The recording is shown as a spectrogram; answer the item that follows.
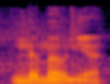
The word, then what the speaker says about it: pneumonia: P Pia Pon pneumonia I know there's a PE in front of it but that's isn't it like pterodactyl it's like pychology you don't pronounce the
